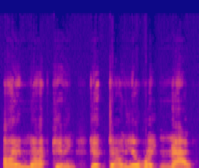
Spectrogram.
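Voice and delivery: high, loud, slow furious yell; angry shout. Acted. Mother ordering Flora downstairs, angry shout. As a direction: lay down the law at full volume.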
